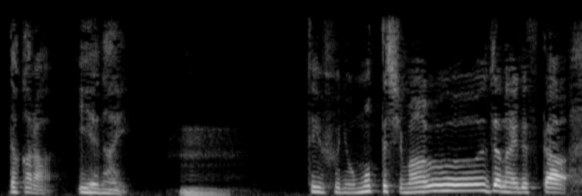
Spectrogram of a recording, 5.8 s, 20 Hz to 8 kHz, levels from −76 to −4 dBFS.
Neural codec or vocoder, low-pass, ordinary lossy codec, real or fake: none; 7.2 kHz; none; real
